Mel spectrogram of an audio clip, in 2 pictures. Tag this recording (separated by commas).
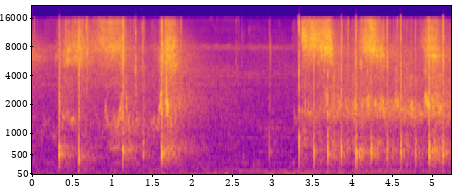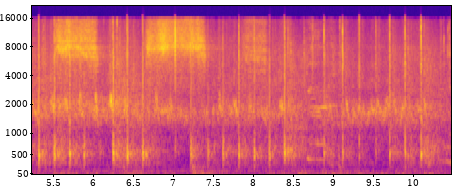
rope skipping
